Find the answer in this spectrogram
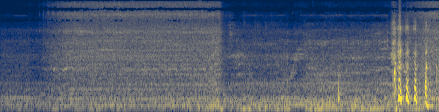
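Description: Robot vacuum cleaner running with a steady whir while carrying the weight of a small child sitting on top; the sound grows louder about a second in and eases a little just past halfway.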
